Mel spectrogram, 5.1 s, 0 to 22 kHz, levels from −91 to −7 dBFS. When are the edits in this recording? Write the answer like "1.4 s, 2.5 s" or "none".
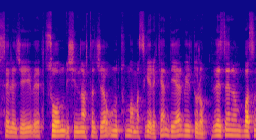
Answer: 4.2 s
